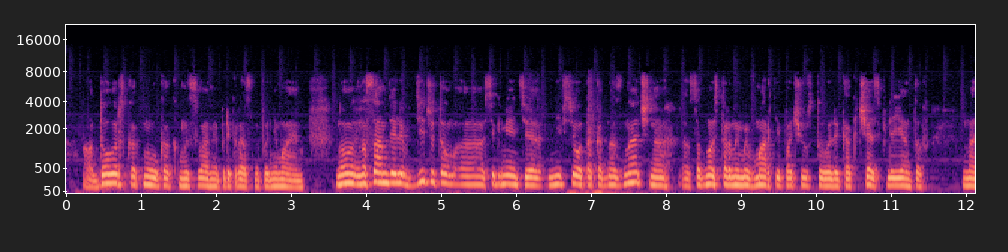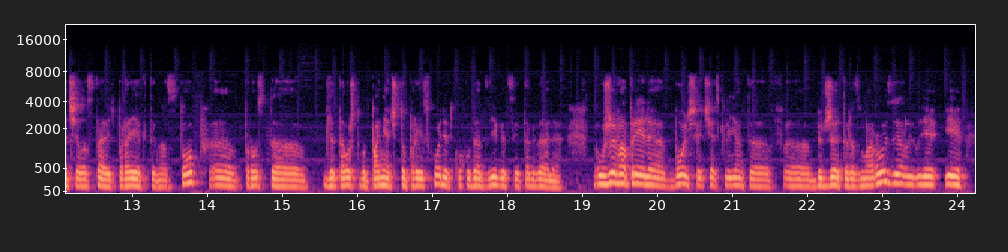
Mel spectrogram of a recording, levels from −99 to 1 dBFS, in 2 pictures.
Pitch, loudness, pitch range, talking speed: 145 Hz, -22 LUFS, 135-160 Hz, 135 wpm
